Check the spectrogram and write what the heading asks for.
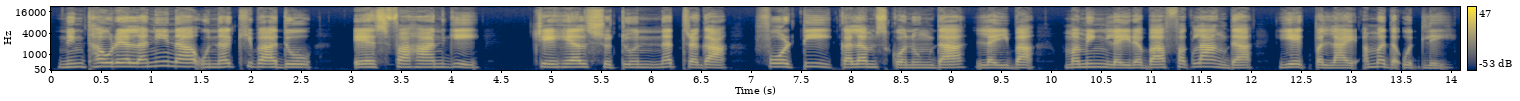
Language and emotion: Manipuri, neutral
